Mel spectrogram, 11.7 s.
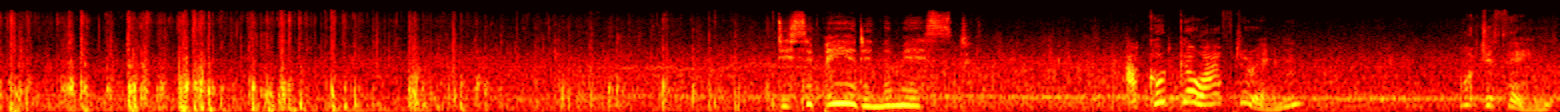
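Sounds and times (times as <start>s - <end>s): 
horse hooves clip-clopping: 0.0s - 8.4s
speech: 5.8s - 7.3s, 8.5s - 9.9s, 11.0s - 11.6s.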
